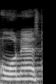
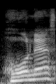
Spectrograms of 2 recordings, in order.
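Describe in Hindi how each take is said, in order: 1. यह शब्द o स्वर की आवाज़ से शुरू होता है। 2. यह शब्द h की आवाज़ से शुरू होता है। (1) "ओनेस्ट कहते हैं, ओ की आवाज आती है" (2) "कभी भी हम होनेस्ट नहीं कहते"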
